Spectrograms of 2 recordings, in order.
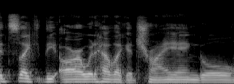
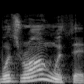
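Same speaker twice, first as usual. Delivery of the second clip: acted, hard, tough-guy retort voice; 3 semitones higher than usual. Retelling a classmate's reply to a teacher, imitating someone acting tough. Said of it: "Andres tried to get all hard".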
